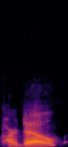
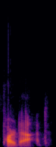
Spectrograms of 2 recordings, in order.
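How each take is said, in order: First: The name is said with a French-style ending. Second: The name is said without a French-style ending. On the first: The speaker calls it wrong. "people who like to call it Pardot ... maybe a French pronunciation" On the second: The speaker calls it right. "Pardot is pronounced Pardot"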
